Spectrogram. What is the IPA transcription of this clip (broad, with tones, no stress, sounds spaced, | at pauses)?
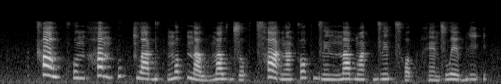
kʰ a˥˧ w kʰ o˧ n h a˥˧ m p u˦ k̚ ɕ w a˧ ɡ u˨ k̚ n̪ ɔ˦ t̚ n̪ a˨˩ w m a˧ w d͡z o˨ ʔ t͡sʰ a˥˧ ɡ ã˧ k ɔ˦ k̚ d͡z ĩ˧ n n̪ a˦ b ã˦ t̚ d͡z ĩ˦ t͡sʰ ɔ˨ t̚ h ẽ˧ d͡z w e˥˧ b i˦ ʔ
